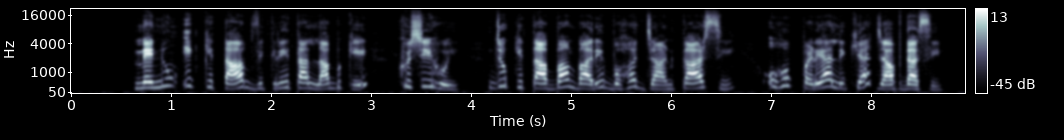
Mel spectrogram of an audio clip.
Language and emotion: Punjabi, happy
